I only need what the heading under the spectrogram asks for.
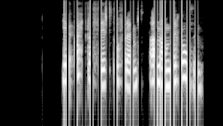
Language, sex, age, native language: Icelandic, female, 30-39, Icelandic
